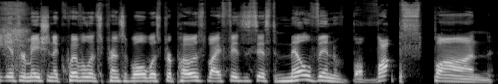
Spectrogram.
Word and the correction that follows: Vopson: I mispronounced that. Vopson.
